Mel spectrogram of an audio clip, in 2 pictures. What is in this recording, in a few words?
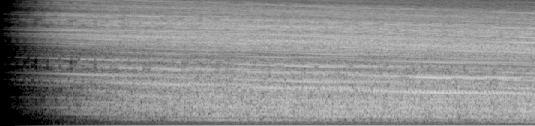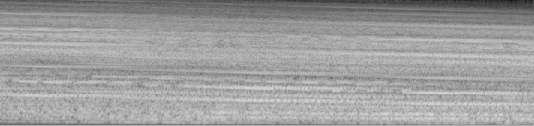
Drone Dark Ghostly Descend; Blastwave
